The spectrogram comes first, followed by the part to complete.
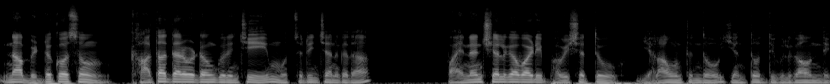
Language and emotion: Telugu, sad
